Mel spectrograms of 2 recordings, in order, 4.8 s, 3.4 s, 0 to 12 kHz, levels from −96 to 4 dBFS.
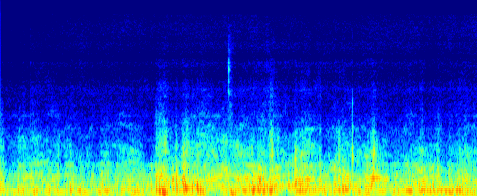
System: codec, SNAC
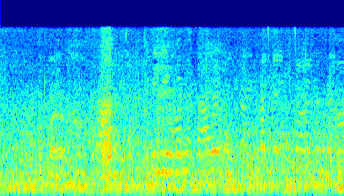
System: vocoder, Vocos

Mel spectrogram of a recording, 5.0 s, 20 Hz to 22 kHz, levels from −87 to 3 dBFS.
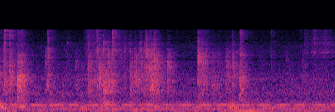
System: none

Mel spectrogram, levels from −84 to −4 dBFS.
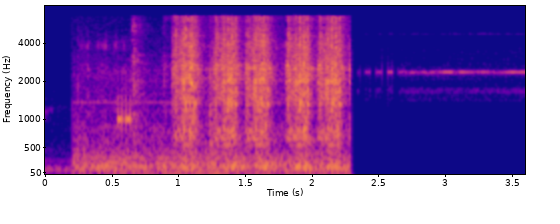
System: none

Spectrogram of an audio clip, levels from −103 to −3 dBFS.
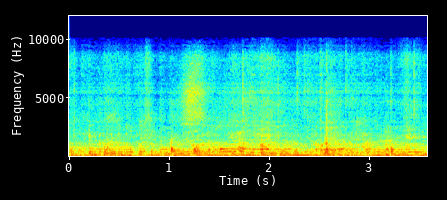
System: codec, SNAC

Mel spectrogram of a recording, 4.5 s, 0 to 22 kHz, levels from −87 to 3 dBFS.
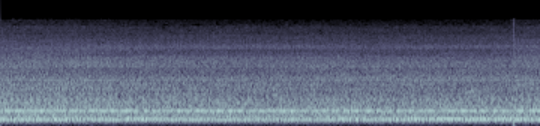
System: none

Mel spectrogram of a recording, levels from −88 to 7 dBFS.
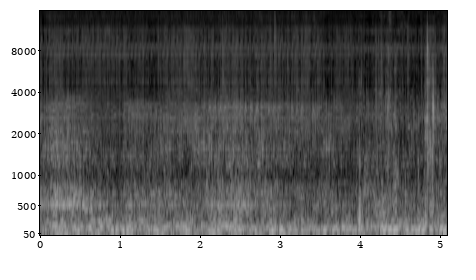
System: vocoder, BigVGAN v2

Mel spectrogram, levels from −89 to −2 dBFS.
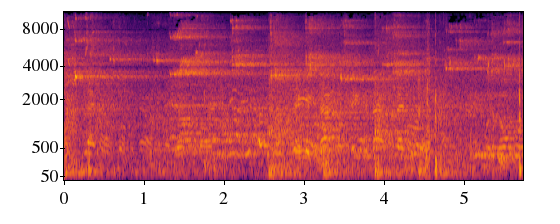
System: none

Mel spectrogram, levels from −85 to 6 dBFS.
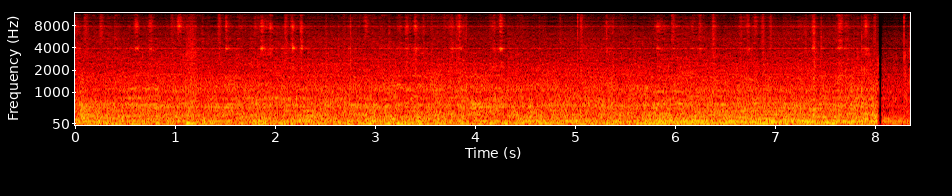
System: codec, SNAC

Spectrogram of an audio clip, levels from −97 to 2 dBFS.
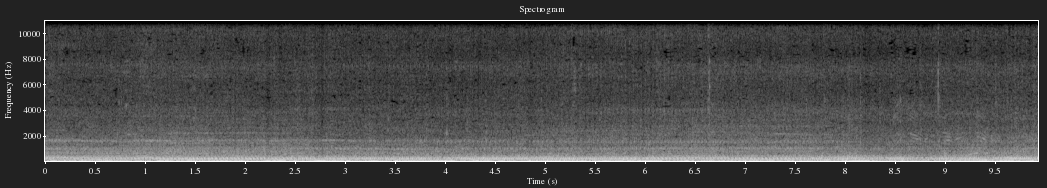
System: none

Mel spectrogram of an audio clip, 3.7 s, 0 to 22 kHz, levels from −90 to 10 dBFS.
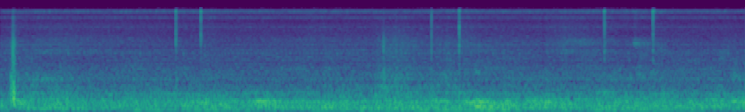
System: codec, SNAC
